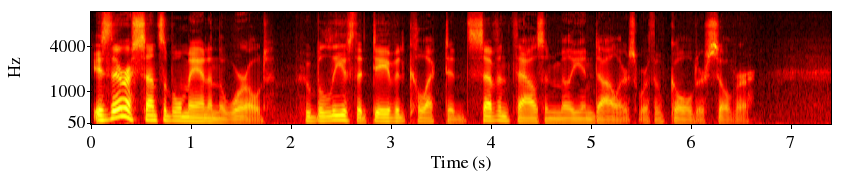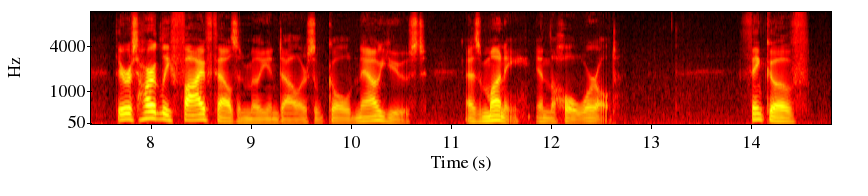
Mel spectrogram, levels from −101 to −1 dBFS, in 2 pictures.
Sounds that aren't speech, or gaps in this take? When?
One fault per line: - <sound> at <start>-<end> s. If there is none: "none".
none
